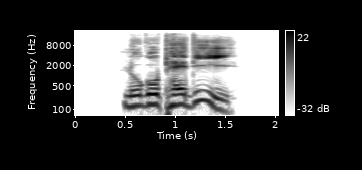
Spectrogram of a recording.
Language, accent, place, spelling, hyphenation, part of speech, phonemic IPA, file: German, Germany, Berlin, Logopädie, Lo‧go‧pä‧die, noun, /loɡopɛˈdiː/, De-Logopädie.ogg
- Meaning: speech therapy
